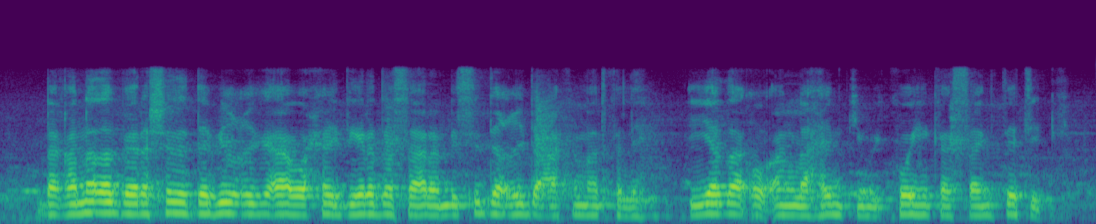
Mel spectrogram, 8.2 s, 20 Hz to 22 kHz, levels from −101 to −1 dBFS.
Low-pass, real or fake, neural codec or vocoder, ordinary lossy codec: 7.2 kHz; fake; vocoder, 44.1 kHz, 128 mel bands, Pupu-Vocoder; none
